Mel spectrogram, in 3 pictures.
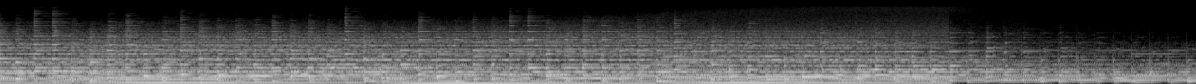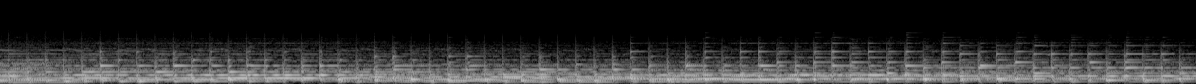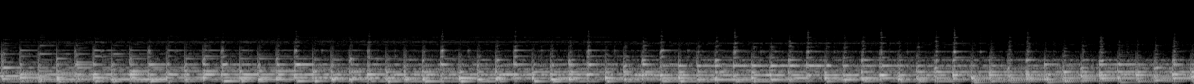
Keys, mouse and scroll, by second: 0.3 shift+click, 2.0-5.0 shift+drag, 5.1 click, 5.1 typing, 6.4 ctrl+space, 6.5 ctrl+click, 6.6-7.2 typing, 8.2-9.7 alt+drag, 9.7 ctrl+t, 9.8 Up, 10.5 Down, 10.6 click, 11.0 t, 12.4 click, 13.8 ctrl+c, 14.0 click, 15.0 ctrl+v, 16.3-18.7 drag, 20.0 click, 24.0 click, 24.1 space, 24.2 ctrl+click, 24.8-26.0 ctrl+drag, 26.0 ctrl+click, 26.3 ctrl+space, 26.6 click, 30.1-35.8 drag.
